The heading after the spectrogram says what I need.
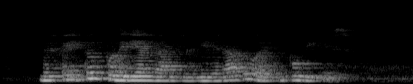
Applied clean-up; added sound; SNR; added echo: none; none; none; reverberation time 0.8 s.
